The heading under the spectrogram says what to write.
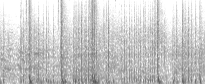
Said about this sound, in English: Get rid of that machine gun.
